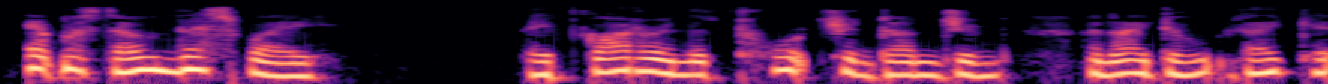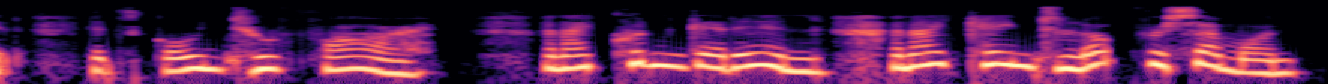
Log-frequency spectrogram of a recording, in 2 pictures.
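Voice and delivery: a small man upset and pleading; anxious fool. Acted. The fool tells Magrat about the dungeon, high and anxious.

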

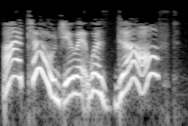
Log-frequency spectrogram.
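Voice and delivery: high, drawn-out scolding shout; slow, high-pitched yell. A narrator's reading. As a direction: shout a told-you-so across the wind. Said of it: "she shouted".

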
